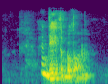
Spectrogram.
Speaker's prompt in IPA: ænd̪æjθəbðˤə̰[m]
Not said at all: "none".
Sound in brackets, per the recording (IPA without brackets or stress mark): m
